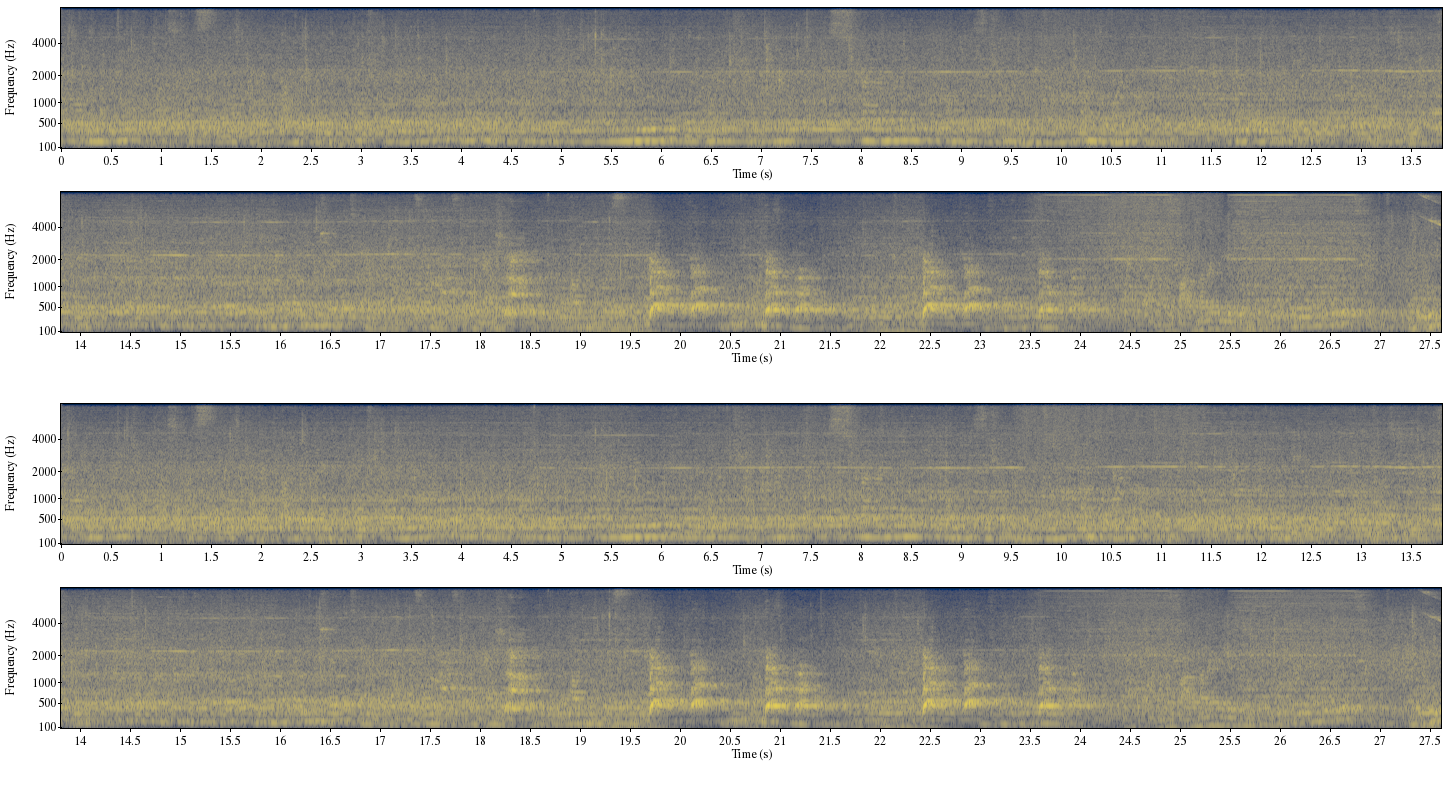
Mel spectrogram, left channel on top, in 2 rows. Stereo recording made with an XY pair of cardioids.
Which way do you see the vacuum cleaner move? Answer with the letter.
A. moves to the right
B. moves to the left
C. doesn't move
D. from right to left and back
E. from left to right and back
B.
